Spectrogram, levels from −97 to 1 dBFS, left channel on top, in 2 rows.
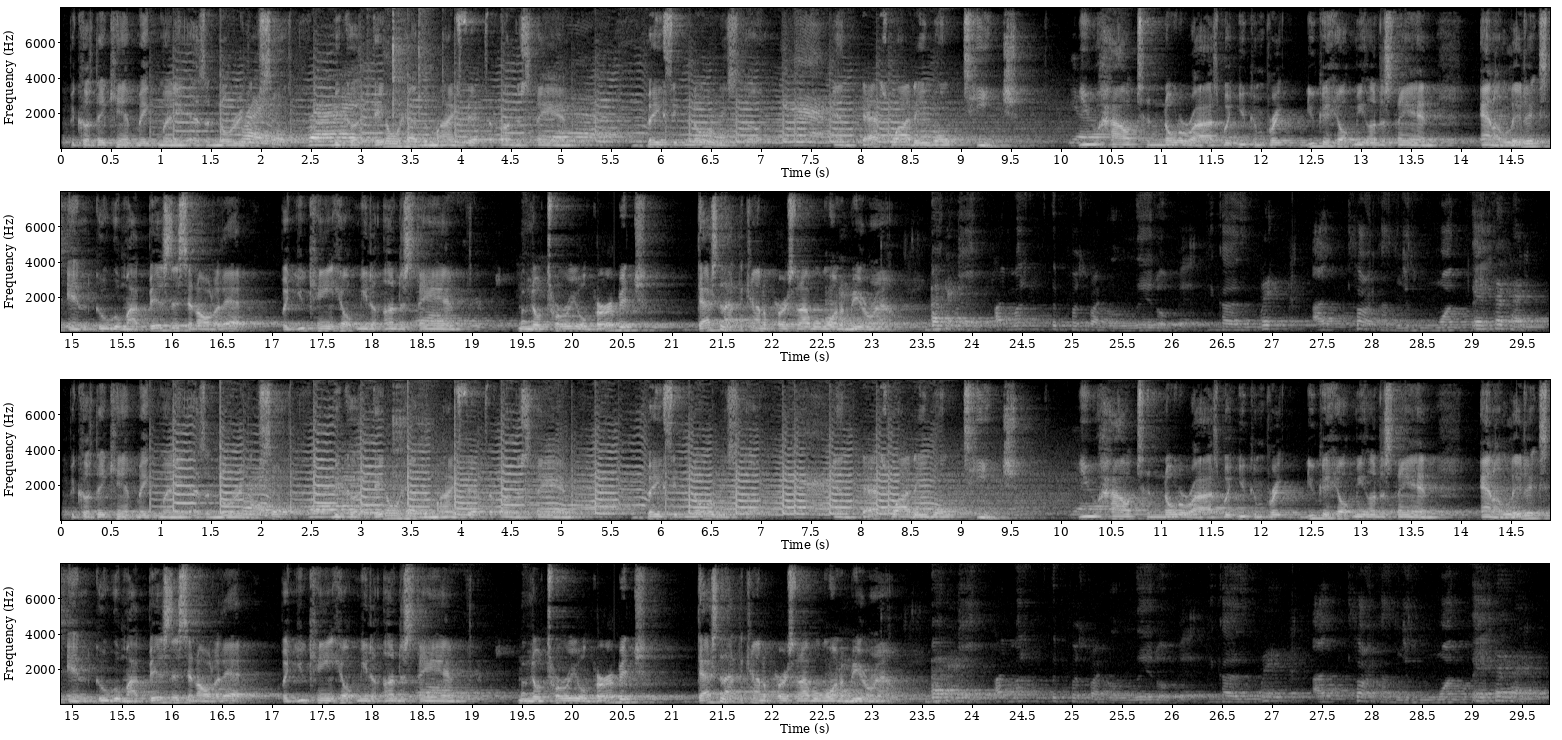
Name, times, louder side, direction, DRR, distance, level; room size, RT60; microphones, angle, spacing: voice 1, 0.1-2.3 2.7-5.1 5.7-7.0 7.7-9.6 10.2-16.7 17.1-18.9 19.4-20.7 21.3-23.2, equal, 5° left, 8 dB, 0.7 m, -30 dB
sound 1, 0.9-10.0, right 4 dB, 35° right, 0.5 m, -33 dB
voice 2, 1.7-3.7 4.8-5.6 6.2-6.7 7.1-8.2 8.5-8.7 10.1-10.4 18.4-18.7 21.5-21.7 22.5-22.8 23.6-23.8 26.9-27.0 29.0-29.5, left 3 dB, 85° left, 2 dB, 1.2 m, -34 dB
voice 3, 23.5-24.5 25.0-26.7 27.1-29.2, left 1 dB, 20° left, 4 dB, 1.3 m, -44 dB
11.5 x 7.9 x 6.5 m, 2.3 s
head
